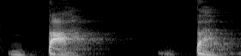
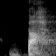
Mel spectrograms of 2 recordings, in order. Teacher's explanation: It has got voicing, so it is in voiced bilabial stop.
